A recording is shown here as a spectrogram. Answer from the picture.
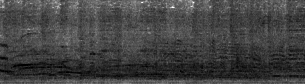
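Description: A large audience cheering and screaming, with high-pitched whoops in the first two seconds, steady and loud throughout.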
